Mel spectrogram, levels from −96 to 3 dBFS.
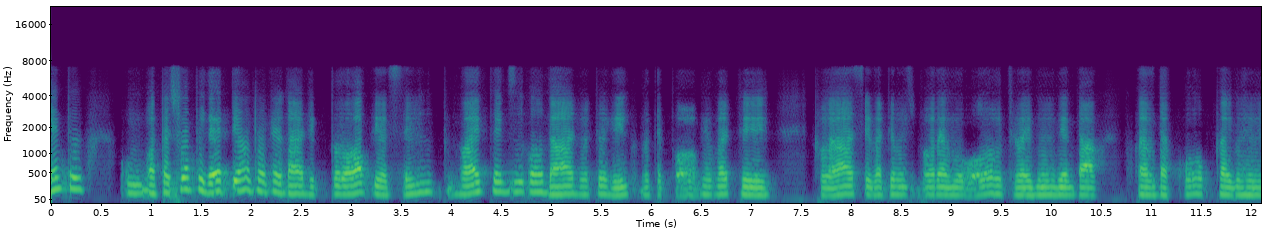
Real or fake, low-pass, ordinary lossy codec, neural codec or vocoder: fake; 7.2 kHz; none; codec, 16 kHz, 0.5 kbps, FreqCodec, smaller model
